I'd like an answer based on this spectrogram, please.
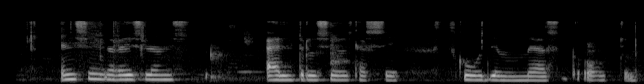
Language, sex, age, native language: Icelandic, male, 12, Icelandic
